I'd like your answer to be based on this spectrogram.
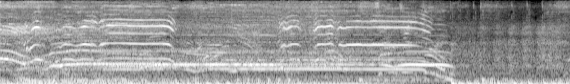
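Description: A live show audience, many of them children, cheering and screaming loudly together, high sustained shrieks and whoops over a dense crowd roar that breaks off near the end.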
